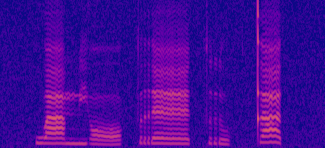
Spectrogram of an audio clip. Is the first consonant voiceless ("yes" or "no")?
yes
